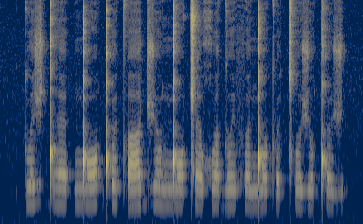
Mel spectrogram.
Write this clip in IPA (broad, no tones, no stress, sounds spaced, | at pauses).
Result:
tʷ ɛ ʒ ɡ͡ǃ ɛ | ŋ͡ǃ ɔ ǃʼ ɵ tʼ a d͡ʒ ɵ ʊ̯ ŋ͡ǃ ɔ ǁ ɛ χʷ a d ʊ ɪ̯ f ɜ ŋ͡ǃ ɔ tʼ ɵ ǀʰ ʊ ʒ o ǃʼ ɵ ʒ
